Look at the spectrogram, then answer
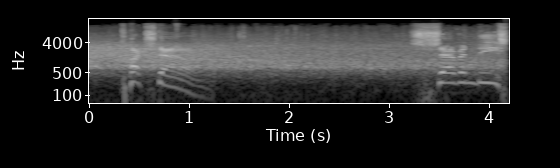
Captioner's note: cheering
